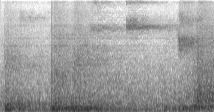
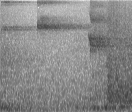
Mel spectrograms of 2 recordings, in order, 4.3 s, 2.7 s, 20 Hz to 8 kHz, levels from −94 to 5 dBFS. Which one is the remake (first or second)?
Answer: first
